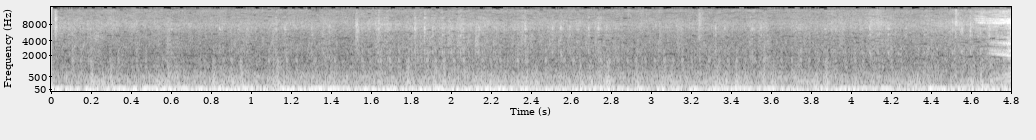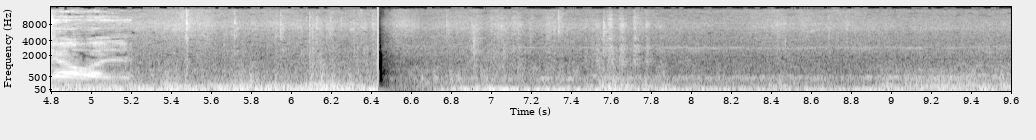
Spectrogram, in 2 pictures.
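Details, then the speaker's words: Maruti Suzuki Alto 800 creeping at low speed: heavy low rumble with loose, uneven rattling buzz and felt vibration underneath, persisting after all suspension work was done; cause not yet found. "ढर्र करके vibration सा feel होता है ना, वही आवाज है।"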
